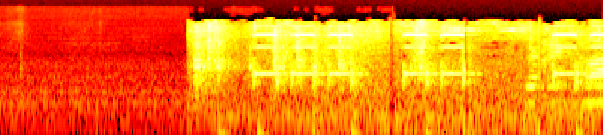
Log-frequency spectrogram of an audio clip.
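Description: Rapid electronic beeping: a string of short high beeps, several a second, over a noisy background with low thuds. It starts abruptly about a second in, after a quiet start.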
